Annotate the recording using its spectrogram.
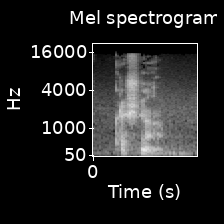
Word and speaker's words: Krishna: That in English we write as N with a dot below. As you can see, Krishna, na, that na, this na is what we are pronouncing here, Krishna.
